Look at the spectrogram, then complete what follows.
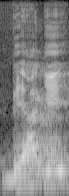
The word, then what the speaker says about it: Bianchi: ഇറ്റലിയിലെ ബിയാങ്കി സൈക്കിൾസ്, സ്പെല്ലിങ്ങിൻ്റെ അവസാനം CHI എന്നാണെങ്കിലും അതിൻ്റെ ശരിയായിട്ടുള്ള ഉച്ചാരണം കി എന്നാണ്, ബിയാങ്കി.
